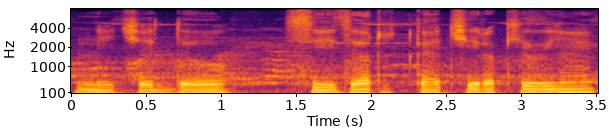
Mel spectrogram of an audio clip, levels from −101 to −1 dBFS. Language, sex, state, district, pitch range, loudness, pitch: Hindi, male, Uttar Pradesh, Lucknow, 95-110 Hz, -14 LUFS, 105 Hz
